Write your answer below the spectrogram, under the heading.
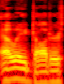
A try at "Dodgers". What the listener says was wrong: LA Dodgers. You said LA Dodgers. It sounded like daughter. Your accent kicked in.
